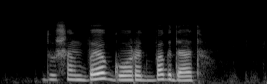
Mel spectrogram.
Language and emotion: Russian, neutral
